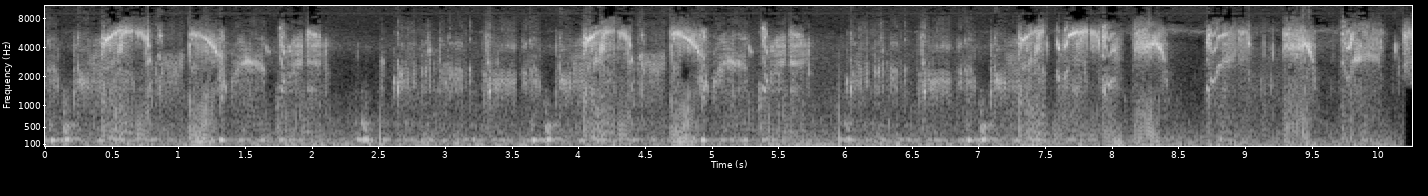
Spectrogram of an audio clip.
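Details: Swiftlet calls: bursts of harsh, buzzy high twittering that come and go every second or so, with a steady low hum underneath.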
